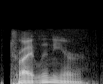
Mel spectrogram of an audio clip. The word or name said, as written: Trilinear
